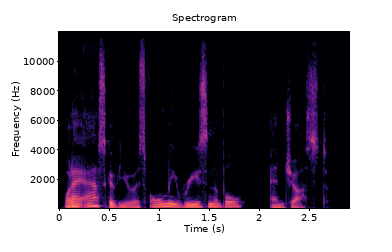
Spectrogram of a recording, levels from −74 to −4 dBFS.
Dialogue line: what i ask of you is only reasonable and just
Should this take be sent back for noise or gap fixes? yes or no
no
